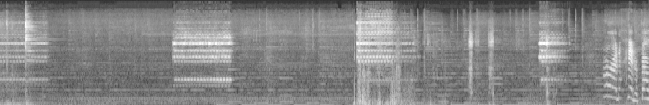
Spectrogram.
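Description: A telephone ringing with an incoming call in a home kitchen during cookie baking, several bright bursts of ringing with pauses between them, over background noise and a voice.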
